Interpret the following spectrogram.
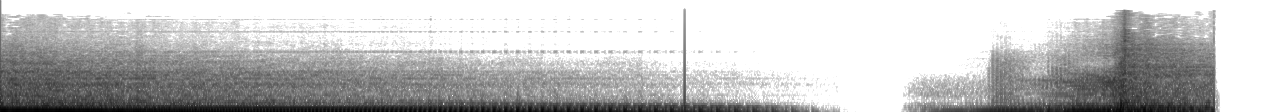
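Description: Logo-intro sound effects: a deep rumble fading out over about four seconds, then after a brief gap a rising whoosh that cuts off suddenly.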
